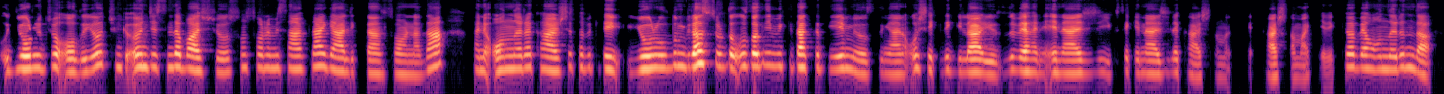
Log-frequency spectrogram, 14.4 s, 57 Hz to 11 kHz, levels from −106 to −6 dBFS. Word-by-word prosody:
yorucu 245 Hz, +2 st, +4 dB
oluyor 205 Hz, +7 st, -1 dB
çünkü 270 Hz, -3 st, -10 dB
öncesinde 265 Hz, 0 st, +1 dB
başlıyorsun, 220 Hz, -1 st, 0 dB
sonra 255 Hz, 0 st, -8 dB
misafirler 245 Hz, +2 st, -2 dB
geldikten 205 Hz, -6 st, -2 dB
sonra 175 Hz, -2 st, -9 dB
da 280 Hz, +5 st, +4 dB, 0.3 s
hani 225 Hz, -3 st, -6 dB
onlara 245 Hz, +4 st, -1 dB
karşı 230 Hz, 0 st, -1 dB
tabii 255 Hz, -1 st, -12 dB
ki 240 Hz, -, -49 dB
de 235 Hz, -2 st, +1 dB
yoruldum 255 Hz, +6 st, +2 dB
biraz 315 Hz, +4 st, +9 dB
şurada 270 Hz, -3 st, 0 dB
uzanayım 275 Hz, 0 st, +4 dB
2 270 Hz, -2 st, -13 dB
dakika 260 Hz, -1 st, +4 dB
diyemiyorsun. 210 Hz, -6 st, -4 dB
Yani, 180 Hz, 0 st, -6 dB
o 245 Hz, -, -6 dB
şekilde 230 Hz, -2 st, -10 dB
güler 205 Hz, -2 st, +4 dB
yüzlü 180 Hz, +6 st, -8 dB
ve, 210 Hz, -1 st, +6 dB
hani, 200 Hz, -2 st, -6 dB
enerji 190 Hz, 0 st, -2 dB
yüksek 190 Hz, +3 st, -18 dB
enerjiyle 190 Hz, +1 st, -5 dB
karşılamak 150 Hz, -5 st, -15 dB, 0.3 s
karşılamak 150 Hz, -1 st, -7 dB
gerekiyor 265 Hz, -1 st, -5 dB
ve 250 Hz, -, -1 dB
onların 235 Hz, +1 st, -4 dB
da, 180 Hz, -4 st, +1 dB
235 Hz, 160 wpm, -26 LUFS, 195-255 Hz, 0.3 s, biraz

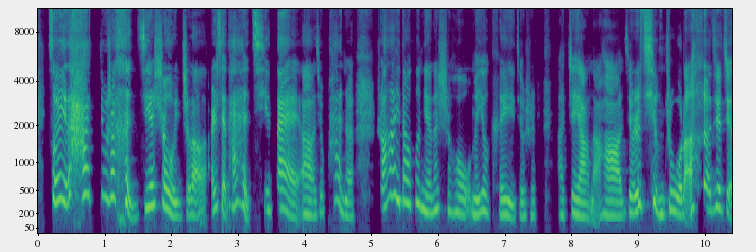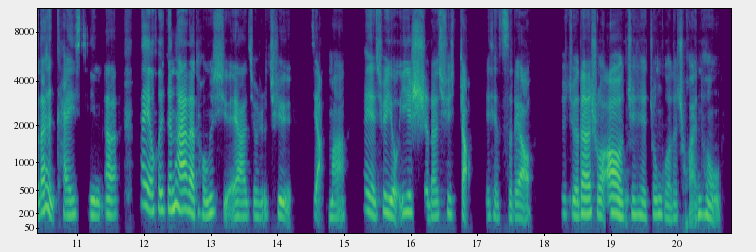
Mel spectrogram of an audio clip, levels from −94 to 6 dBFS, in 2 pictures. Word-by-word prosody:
所 335 Hz, -, +4 dB
以 365 Hz, -4 st, +6 dB
他 440 Hz, -, +8 dB, 0.2 s
就 430 Hz, -2 st, -5 dB
是 410 Hz, +2 st, +5 dB
很 150 Hz, -, +2 dB
接 270 Hz, -, +4 dB
受， 275 Hz, -, +3 dB
你 170 Hz, -, 0 dB
知 180 Hz, +2 st, -1 dB
道 185 Hz, -, +3 dB
吧？ -, -, -6 dB
而 230 Hz, -, +3 dB
且 -, -, +3 dB
他 -, -, 0 dB
很 295 Hz, -5 st, -1 dB
期 245 Hz, -1 st, -1 dB
待， 255 Hz, -, +5 dB
啊， 185 Hz, -2 st, 0 dB
就 215 Hz, +4 st, -10 dB
盼 370 Hz, +8 st, -5 dB
着 165 Hz, -3 st, -3 dB, 0.4 s
说， -, -, +2 dB
哎， 425 Hz, -3 st, +2 dB
到 345 Hz, -2 st, +2 dB
过 330 Hz, +1 st, -2 dB
年 225 Hz, -7 st, +1 dB
的 240 Hz, -, -1 dB
时 250 Hz, -3 st, -5 dB
候， 205 Hz, -3 st, -3 dB
我 -, -, -8 dB
们 190 Hz, 0 st, +1 dB
又 235 Hz, 0 st, -1 dB
可 185 Hz, -, -10 dB
以 180 Hz, -4 st, +1 dB
就 165 Hz, +2 st, -8 dB
是， 175 Hz, 0 st, -10 dB, 0.3 s
啊， 185 Hz, 0 st, -9 dB
这 190 Hz, +2 st, -1 dB
样 165 Hz, -3 st, +2 dB
了 -, -, -5 dB
哈， 175 Hz, -2 st, +3 dB
就 205 Hz, +5 st, -3 dB
是 225 Hz, -, +6 dB
庆 295 Hz, -, +2 dB
祝 220 Hz, -2 st, +1 dB
了。 -, -, +5 dB, 0.3 s
就 270 Hz, -1 st, +4 dB
觉 255 Hz, -, 0 dB
得 220 Hz, -, +3 dB
很 -, -, 0 dB
开 175 Hz, 0 st, -4 dB
心 185 Hz, -2 st, -4 dB
啊， 185 Hz, -2 st, -1 dB, 0.3 s
他 315 Hz, -, -2 dB
也 260 Hz, -6 st, +2 dB
会 235 Hz, +1 st, -3 dB
跟 245 Hz, +1 st, 0 dB
他 250 Hz, -4 st, +6 dB
的 215 Hz, -5 st, +3 dB
同 185 Hz, -1 st, -3 dB
学 220 Hz, -, -6 dB
呀， 170 Hz, -1 st, -2 dB
就 170 Hz, 0 st, -9 dB
是 170 Hz, +2 st, -10 dB
去 180 Hz, 0 st, -3 dB, 0.3 s
讲 -, -, -5 dB
嘛， -, -, -7 dB, 0.3 s
他 245 Hz, -, -8 dB
也 200 Hz, -6 st, 0 dB
去 205 Hz, +5 st, -3 dB
有 180 Hz, -3 st, 0 dB
意 215 Hz, +2 st, -2 dB
识 205 Hz, -5 st, +1 dB
地 165 Hz, +1 st, -4 dB
去 175 Hz, +3 st, -7 dB
找 185 Hz, -, -3 dB, 0.2 s
这 170 Hz, -, -13 dB
些 170 Hz, -2 st, -10 dB
资 160 Hz, +1 st, -9 dB
料， 160 Hz, -1 st, -3 dB, 0.4 s
就 195 Hz, -, -13 dB
觉 185 Hz, -2 st, -4 dB
得 195 Hz, 0 st, +3 dB
说， 185 Hz, -3 st, -3 dB
哦， 200 Hz, -4 st, +4 dB
这 190 Hz, -1 st, -6 dB
些 180 Hz, -3 st, -4 dB
中 185 Hz, +3 st, -5 dB
国 155 Hz, -5 st, -8 dB
的 155 Hz, -, -9 dB
传 190 Hz, -, -7 dB
统， 185 Hz, -5 st, -5 dB
190 Hz, 270 characters per minute, -22 LUFS, 175-240 Hz, 0.4 s, 他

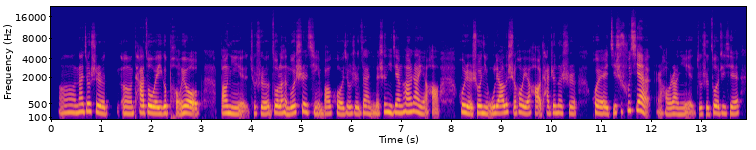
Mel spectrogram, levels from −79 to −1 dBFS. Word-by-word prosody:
哦， 220 Hz, +1 st, -4 dB
那 245 Hz, +2 st, +1 dB
就 255 Hz, +1 st, +1 dB
是 210 Hz, -6 st, +2 dB, 0.2 s
呃， 195 Hz, 0 st, -2 dB
她 215 Hz, +2 st, 0 dB
作 215 Hz, -1 st, +7 dB
为 195 Hz, -1 st, +6 dB
一 190 Hz, -, -1 dB
个 210 Hz, -, +4 dB
朋 210 Hz, -2 st, -3 dB
友 200 Hz, -5 st, +5 dB, 0.4 s
帮 210 Hz, 0 st, +2 dB
你 190 Hz, -2 st, -2 dB
就 200 Hz, -, -9 dB
是 195 Hz, 0 st, 0 dB
做 220 Hz, 0 st, +2 dB
了 210 Hz, -, +3 dB
很 210 Hz, -4 st, 0 dB
多 200 Hz, +4 st, +3 dB
事 235 Hz, +1 st, -1 dB
情， 205 Hz, -4 st, -6 dB
包 200 Hz, -, -2 dB
括 195 Hz, -3 st, -1 dB
就 195 Hz, +1 st, -3 dB
是 190 Hz, -2 st, -1 dB
在 215 Hz, 0 st, -4 dB
你 210 Hz, +3 st, -6 dB
的 -, -, -3 dB
身 245 Hz, +2 st, -1 dB
体 225 Hz, -, +3 dB
健 225 Hz, 0 st, 0 dB
康 240 Hz, +1 st, +2 dB
上 250 Hz, -4 st, +1 dB
也 190 Hz, -1 st, -2 dB
好， -, -, -4 dB, 0.3 s
或 235 Hz, -2 st, +2 dB
者 205 Hz, -, +5 dB
说 215 Hz, +3 st, +2 dB
你 205 Hz, -2 st, +1 dB
无 200 Hz, -1 st, 0 dB
聊 210 Hz, 0 st, +3 dB
的 235 Hz, -, +2 dB
时 200 Hz, -4 st, -4 dB
候 225 Hz, 0 st, 0 dB
也 195 Hz, -1 st, +2 dB
好， 210 Hz, -, -2 dB
她 205 Hz, -, -6 dB
真 215 Hz, +2 st, -1 dB
的 215 Hz, 0 st, -1 dB
是 200 Hz, -2 st, -5 dB, 0.3 s
会 200 Hz, -5 st, +2 dB
及 190 Hz, +3 st, -5 dB
时 250 Hz, -, -8 dB
出 285 Hz, -, -5 dB
现， 280 Hz, -4 st, +2 dB
然 235 Hz, 0 st, -10 dB
后 180 Hz, -1 st, -4 dB
让 185 Hz, -1 st, -2 dB
你 215 Hz, +5 st, -6 dB
就 185 Hz, -, -4 dB
是 185 Hz, -1 st, -2 dB
做 210 Hz, +2 st, +1 dB
这 205 Hz, 0 st, -5 dB
些， 195 Hz, 0 st, -3 dB
210 Hz, 280 characters per minute, -21 LUFS, 195-225 Hz, 0.4 s, 作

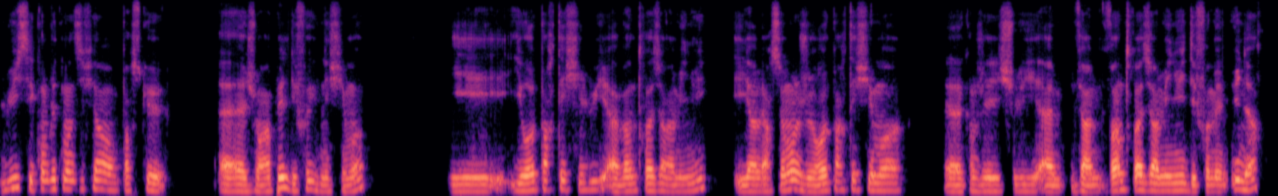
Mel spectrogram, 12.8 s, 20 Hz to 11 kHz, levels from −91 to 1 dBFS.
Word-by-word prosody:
lui, 155 Hz, +7 st, -2 dB
c'est 175 Hz, -, -2 dB
complètement 150 Hz, 0 st, -1 dB
différent 145 Hz, -2 st, -1 dB
parce 120 Hz, -1 st, -6 dB
que, -, -, -1 dB, 0.5 s
heu, 110 Hz, 0 st, +4 dB
je 110 Hz, +1 st, -6 dB
me 105 Hz, -, +3 dB
rappelle 165 Hz, +10 st, +5 dB
des 115 Hz, -, -3 dB
fois, 145 Hz, +4 st, -4 dB
il 135 Hz, -, -5 dB
venait 110 Hz, -1 st, -3 dB
chez 105 Hz, -, -9 dB
moi 110 Hz, -, -2 dB, 0.8 s
et 115 Hz, 0 st, -2 dB
il 120 Hz, -, -3 dB
repartait 145 Hz, +3 st, +1 dB
chez 135 Hz, -1 st, -7 dB
lui 140 Hz, +2 st, -3 dB
à -, -, +4 dB
23:00, 120 Hz, +1 st, 0 dB
à -, -, 0 dB
00:00 120 Hz, +9 st, -4 dB, 0.2 s
et 110 Hz, -, 0 dB
inversement, 125 Hz, +6 st, +2 dB
je 110 Hz, -4 st, -1 dB
repartais 125 Hz, +6 st, +1 dB
chez 140 Hz, -, -3 dB
moi, 125 Hz, 0 st, 0 dB, 0.4 s
heu, 110 Hz, 0 st, +2 dB
quand 115 Hz, -, -5 dB
j'allais 110 Hz, 0 st, 0 dB
chez 110 Hz, 0 st, -6 dB
lui 115 Hz, 0 st, -4 dB
à 105 Hz, -, +5 dB
m 105 Hz, 0 st, -3 dB
vers 105 Hz, -, +3 dB
m 110 Hz, +1 st, -2 dB
23:00-00:00 125 Hz, -1 st, +4 dB
des 110 Hz, -2 st, -1 dB
fois 115 Hz, -, -2 dB
même 110 Hz, -1 st, -1 dB
01:00. 135 Hz, -3 st, +1 dB
120 Hz, 210 wpm, -24 LUFS, 110-140 Hz, 0.8 s, rappelle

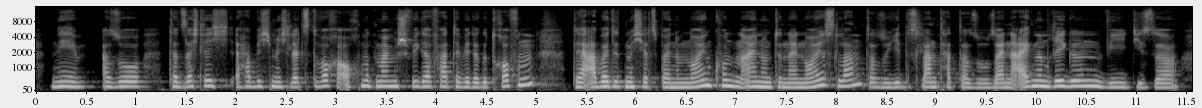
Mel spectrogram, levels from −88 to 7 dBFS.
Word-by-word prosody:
Ne, 210 Hz, -1 st, 0 dB
also, 210 Hz, +1 st, -1 dB, 0.2 s
tatsächlich 220 Hz, +3 st, -2 dB
habe 215 Hz, 0 st, -2 dB
ich 215 Hz, 0 st, -3 dB
mich 210 Hz, -1 st, -1 dB
letzte 200 Hz, +1 st, -4 dB
Woche 235 Hz, +1 st, -1 dB
auch -, -, -5 dB
mit 235 Hz, -2 st, 0 dB
meinem 225 Hz, 0 st, +2 dB
Schwiegervater 215 Hz, -1 st, 0 dB
wieder 195 Hz, -1 st, -1 dB
getroffen. 235 Hz, -, 0 dB, 0.4 s
Der 200 Hz, -, +3 dB
arbeitet 215 Hz, +1 st, +3 dB
mich 205 Hz, 0 st, +2 dB
jetzt 195 Hz, -1 st, -3 dB
bei 195 Hz, -1 st, -1 dB
'nem 185 Hz, 0 st, +1 dB
neuen 225 Hz, +8 st, +3 dB
Kunden 245 Hz, -7 st, +1 dB
ein 210 Hz, +3 st, +3 dB
und 200 Hz, -2 st, +2 dB
in 195 Hz, -1 st, -1 dB
ein 185 Hz, -, +1 dB
neues 250 Hz, +9 st, +1 dB
Land. 250 Hz, +5 st, 0 dB
Also, 190 Hz, -1 st, -4 dB
jedes 190 Hz, +1 st, -5 dB
Land 200 Hz, 0 st, -1 dB
hat 195 Hz, -1 st, -7 dB
da -, -, -1 dB
so 175 Hz, -1 st, -5 dB
seine 180 Hz, +1 st, +1 dB
eigenen 235 Hz, 0 st, +4 dB
Regeln, 230 Hz, 0 st, +4 dB
wie 190 Hz, 0 st, -3 dB
diese 180 Hz, +1 st, -4 dB
210 Hz, 200 wpm, -24 LUFS, 195-225 Hz, 0.4 s, eigenen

